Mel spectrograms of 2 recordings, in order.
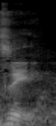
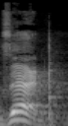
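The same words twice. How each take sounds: First: The letter name is said the American way. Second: The letter name is said the non-American way. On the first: "Only the Americans call it Z" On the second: "Everyone else calls it Z"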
